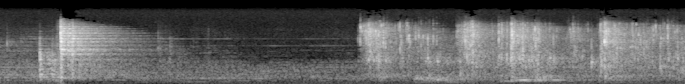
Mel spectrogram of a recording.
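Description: Thick liquid pouring from a plastic jerrycan into a plastic bucket, splashing irregularly from about halfway through. A single ringing knock about half a second in.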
